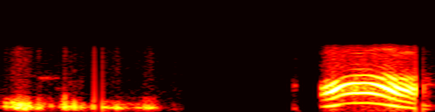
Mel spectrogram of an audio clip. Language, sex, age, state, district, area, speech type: Assamese, female, 60+, Assam, Darrang, rural, conversation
